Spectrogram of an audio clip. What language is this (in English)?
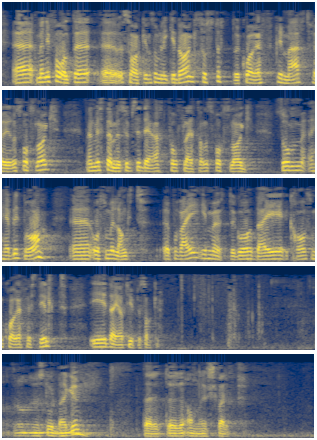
Norwegian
